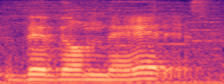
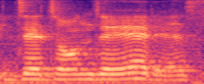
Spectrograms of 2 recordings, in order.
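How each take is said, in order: First: The d sounds are soft, close to th. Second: The d sounds are hard, as in English. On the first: The speaker sounds like a native speaker. The speaker calls it right. "it would be de donde eres" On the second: The speaker sounds like a non-native speaker. The speaker calls it wrong. "it wouldn't be de donde eres"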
